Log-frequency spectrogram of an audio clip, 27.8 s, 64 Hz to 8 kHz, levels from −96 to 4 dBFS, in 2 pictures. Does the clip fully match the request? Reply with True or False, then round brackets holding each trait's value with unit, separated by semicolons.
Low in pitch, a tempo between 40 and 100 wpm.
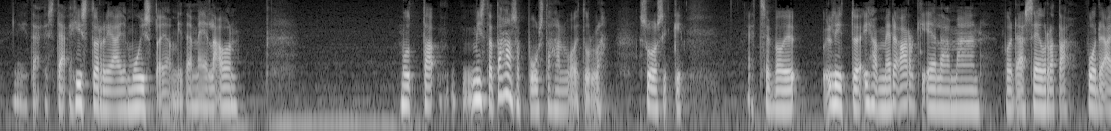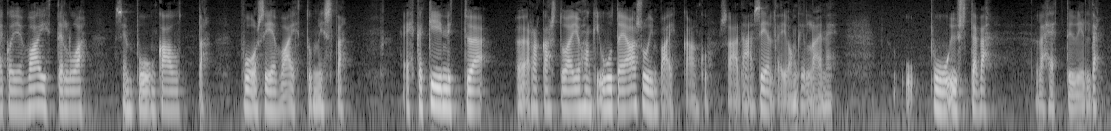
False (145 Hz; 95 wpm)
